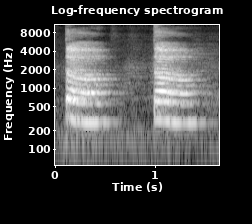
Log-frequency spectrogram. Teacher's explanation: तो हमारी जीभ दांत को टच हो रही है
